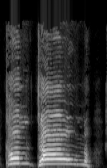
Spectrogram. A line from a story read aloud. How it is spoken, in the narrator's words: shouted the porter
